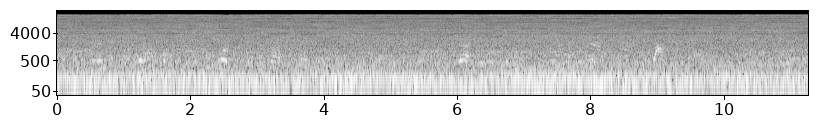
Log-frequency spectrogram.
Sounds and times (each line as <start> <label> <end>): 0.0 crickets 11.2
8.9 frog 9.2
9.0 Dog barking 9.2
